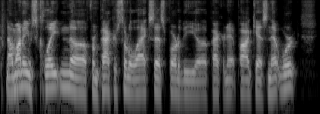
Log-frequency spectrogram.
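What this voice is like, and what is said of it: Speaks with a noticeable accent. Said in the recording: “they hear my accent”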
